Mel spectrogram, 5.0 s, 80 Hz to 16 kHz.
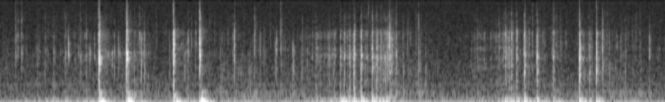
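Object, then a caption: Solid soap bar cut with a blade. A solid green soap bar, now narrower, is held in the hand and cut with a utility-knife blade, with flakes breaking off in repeated scraping strokes. Sharp, bright scraping clicks are heard at about 0.75, 0.95, 1.3, 1.5 and 4.4 seconds, with softer crinkly rustling stretches in between, around 2.6 to 3.0 and 3.8 to 4.2 seconds.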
